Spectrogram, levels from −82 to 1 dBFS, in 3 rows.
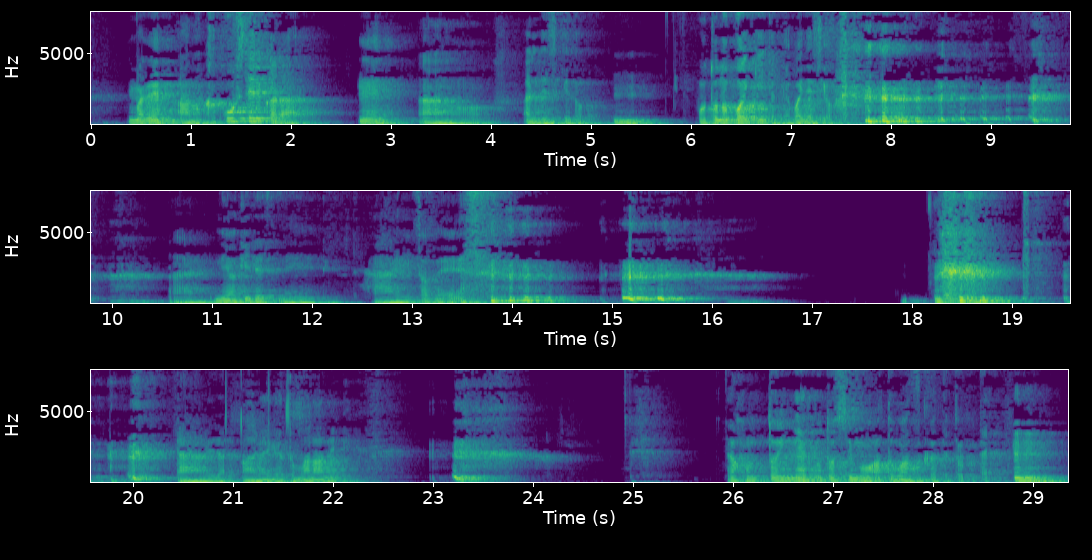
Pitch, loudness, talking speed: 125 Hz, -21 LUFS, 185 characters per minute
